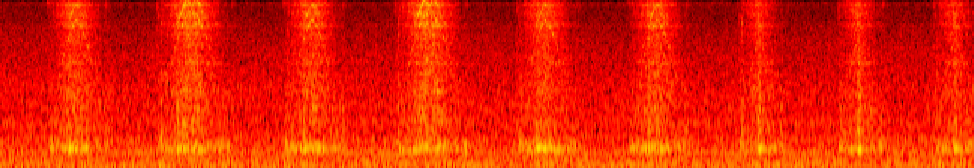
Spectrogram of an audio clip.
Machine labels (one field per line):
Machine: slide rail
